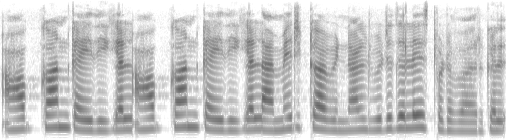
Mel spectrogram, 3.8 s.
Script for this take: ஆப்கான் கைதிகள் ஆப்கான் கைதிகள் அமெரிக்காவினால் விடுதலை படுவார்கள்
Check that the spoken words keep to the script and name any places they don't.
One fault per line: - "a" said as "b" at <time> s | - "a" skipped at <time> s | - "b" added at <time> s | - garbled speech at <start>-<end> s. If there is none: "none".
none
